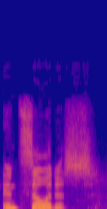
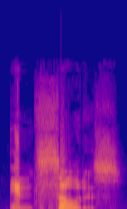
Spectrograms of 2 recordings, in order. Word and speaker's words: Enceladus: say it so don't feel bad well it's pronounced Enceladus Enceladus yeah I'm salad ace so that to buscher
